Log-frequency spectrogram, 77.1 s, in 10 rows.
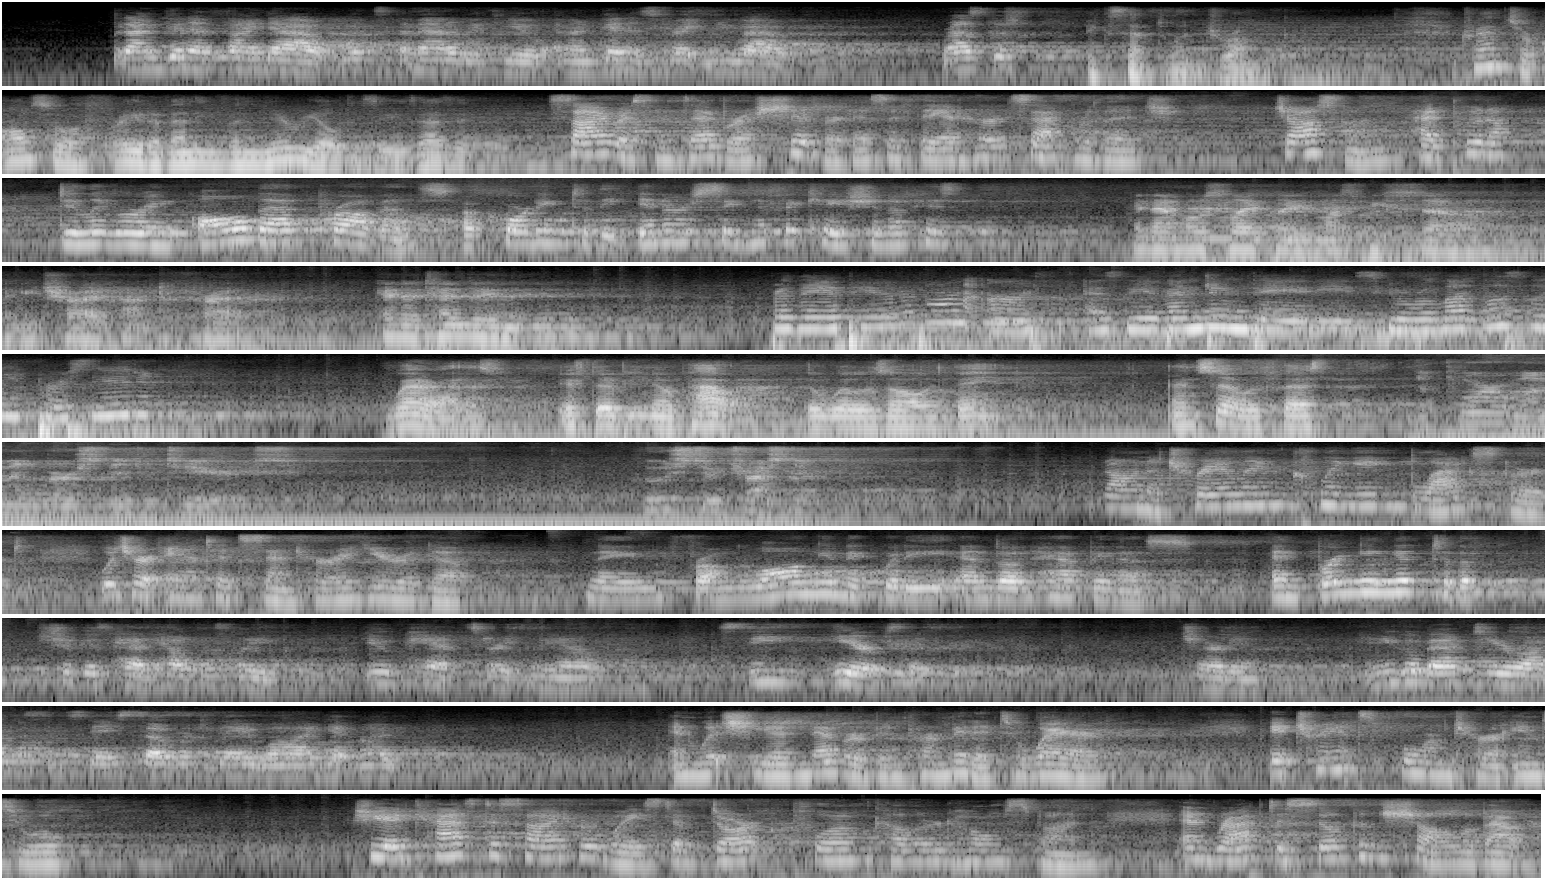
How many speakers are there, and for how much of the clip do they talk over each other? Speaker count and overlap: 8, no overlap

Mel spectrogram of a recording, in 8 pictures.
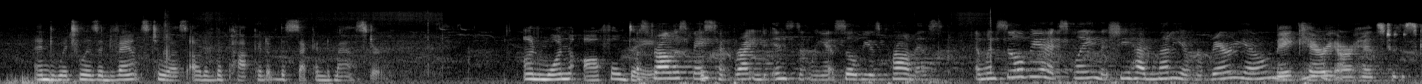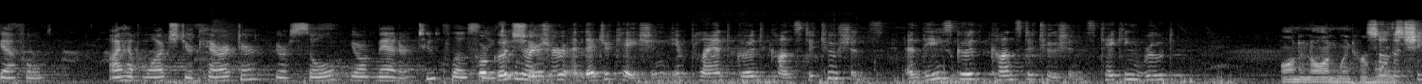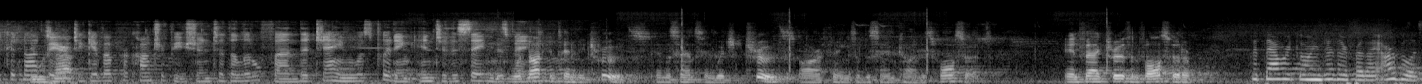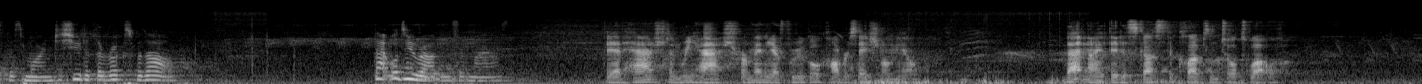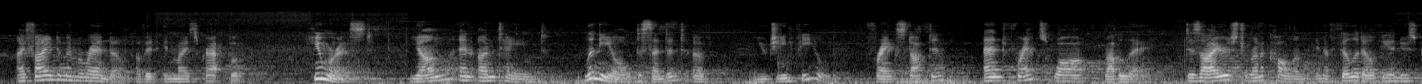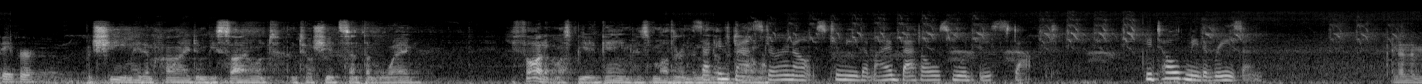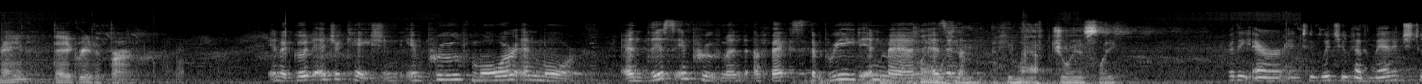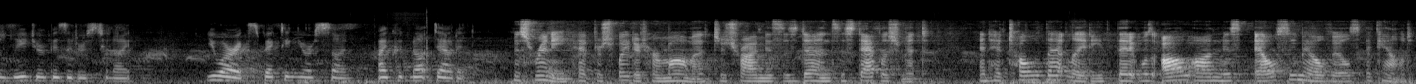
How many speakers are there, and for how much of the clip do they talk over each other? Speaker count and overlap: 10, about 5%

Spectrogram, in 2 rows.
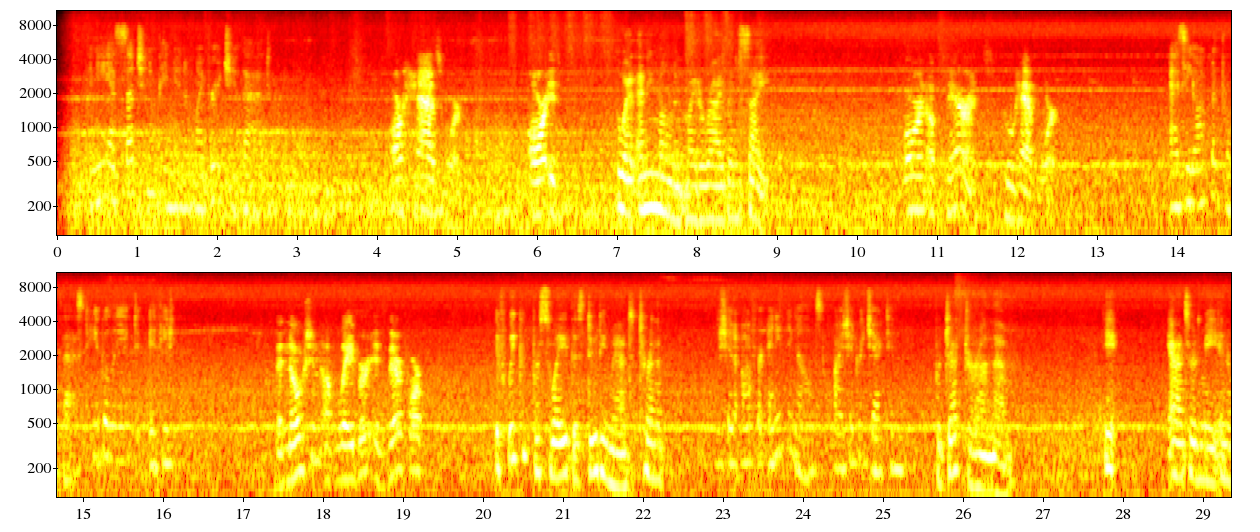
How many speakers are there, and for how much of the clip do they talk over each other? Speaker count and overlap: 3, no overlap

